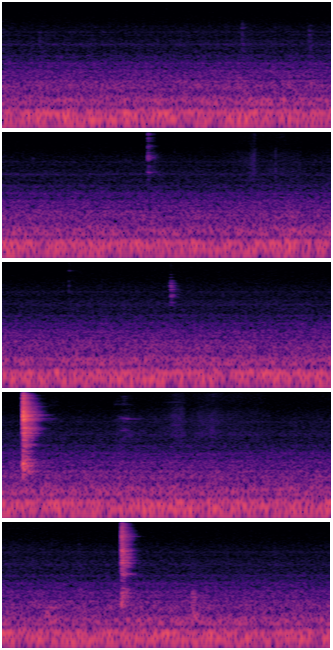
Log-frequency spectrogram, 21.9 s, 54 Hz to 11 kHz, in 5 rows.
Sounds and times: cast iron stove cooling down 13.4 - 13.8
cast iron stove cooling down 19.1 - 19.4

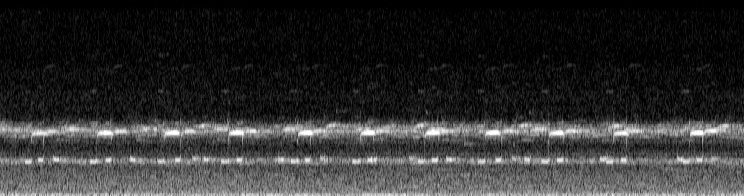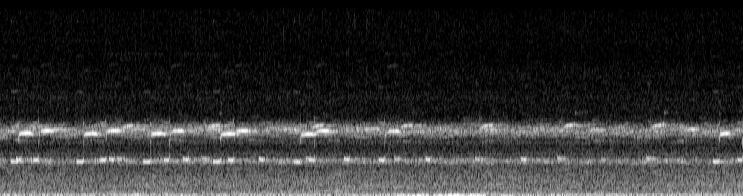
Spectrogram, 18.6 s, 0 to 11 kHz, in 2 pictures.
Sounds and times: crickets 0.0 - 18.5
general buzz of distant activity 0.0 - 18.5

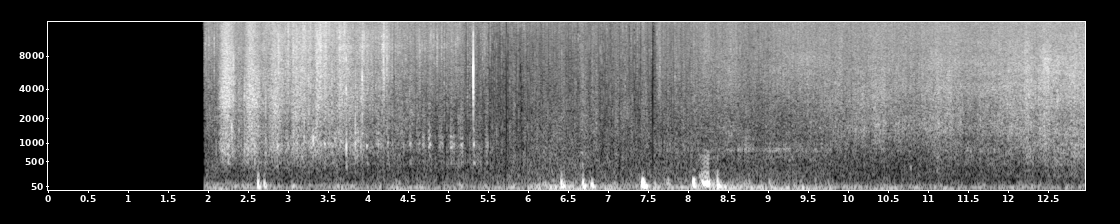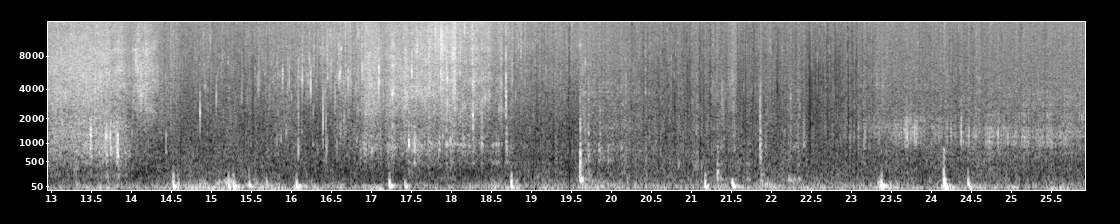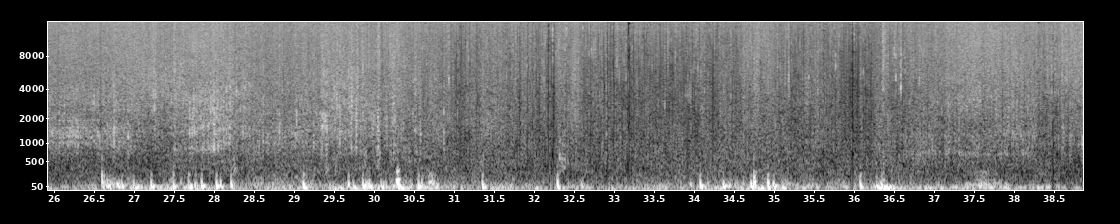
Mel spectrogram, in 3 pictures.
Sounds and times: ramassage de fleur de sel 2.0 - 5.5
ramassage de fleur de sel 7.6 - 21.6

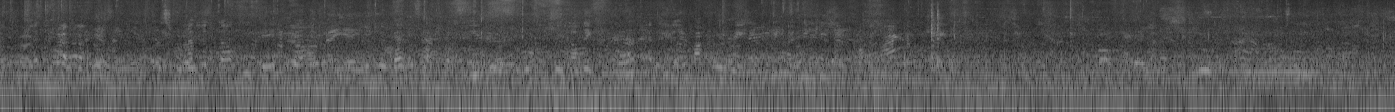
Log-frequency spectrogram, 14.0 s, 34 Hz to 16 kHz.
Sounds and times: people buy meal 0.0 - 13.9

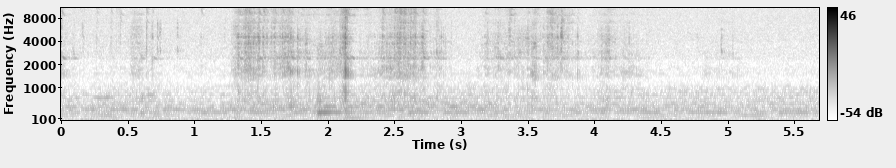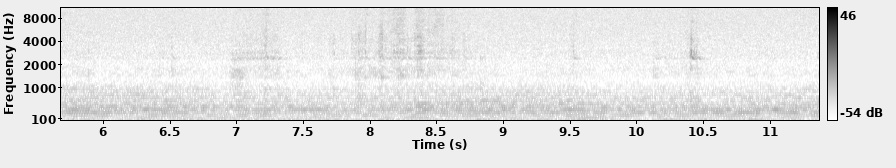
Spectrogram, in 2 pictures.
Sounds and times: leaves 0.0 - 5.1

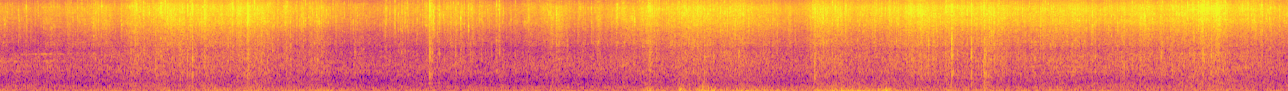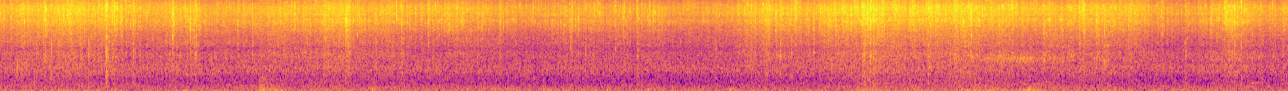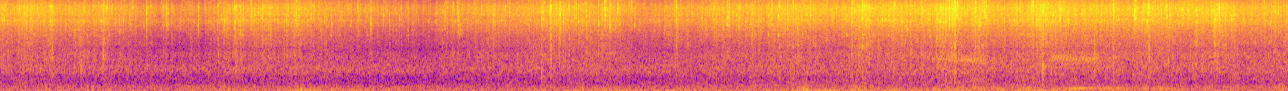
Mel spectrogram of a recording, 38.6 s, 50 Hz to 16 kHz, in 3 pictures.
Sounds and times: wind in the arbours 0.0 - 38.6

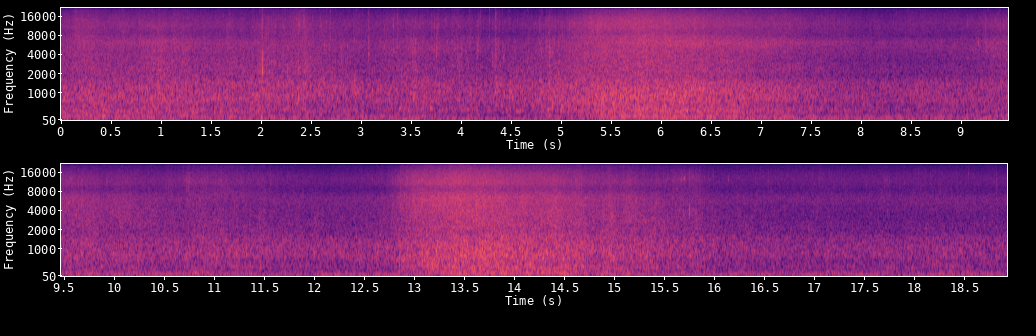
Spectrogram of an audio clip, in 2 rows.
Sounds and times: waves 0.0 - 18.9

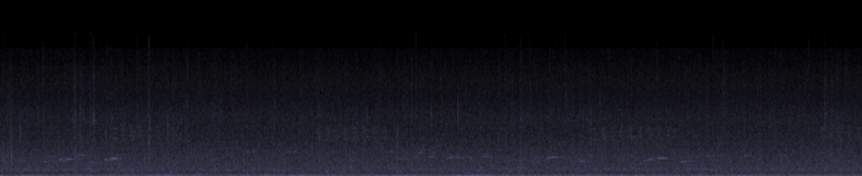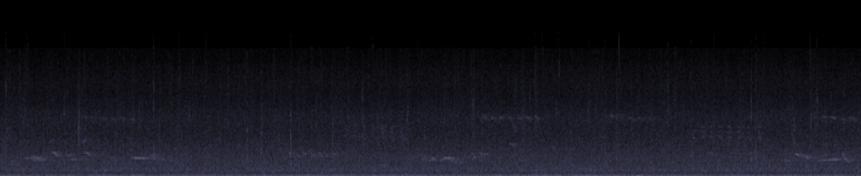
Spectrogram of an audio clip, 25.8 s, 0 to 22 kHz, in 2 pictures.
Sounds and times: medium rain 0.0 - 25.8

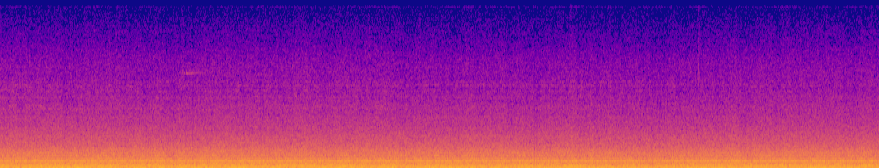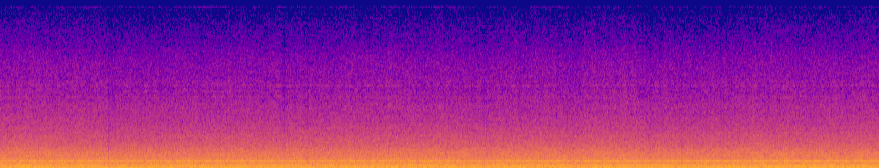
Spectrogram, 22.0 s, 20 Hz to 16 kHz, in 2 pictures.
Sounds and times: noise of the air conditioner 0.0 - 21.9

